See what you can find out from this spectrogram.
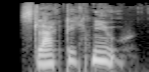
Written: slagtekniv

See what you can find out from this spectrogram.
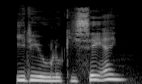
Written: ideologisering

